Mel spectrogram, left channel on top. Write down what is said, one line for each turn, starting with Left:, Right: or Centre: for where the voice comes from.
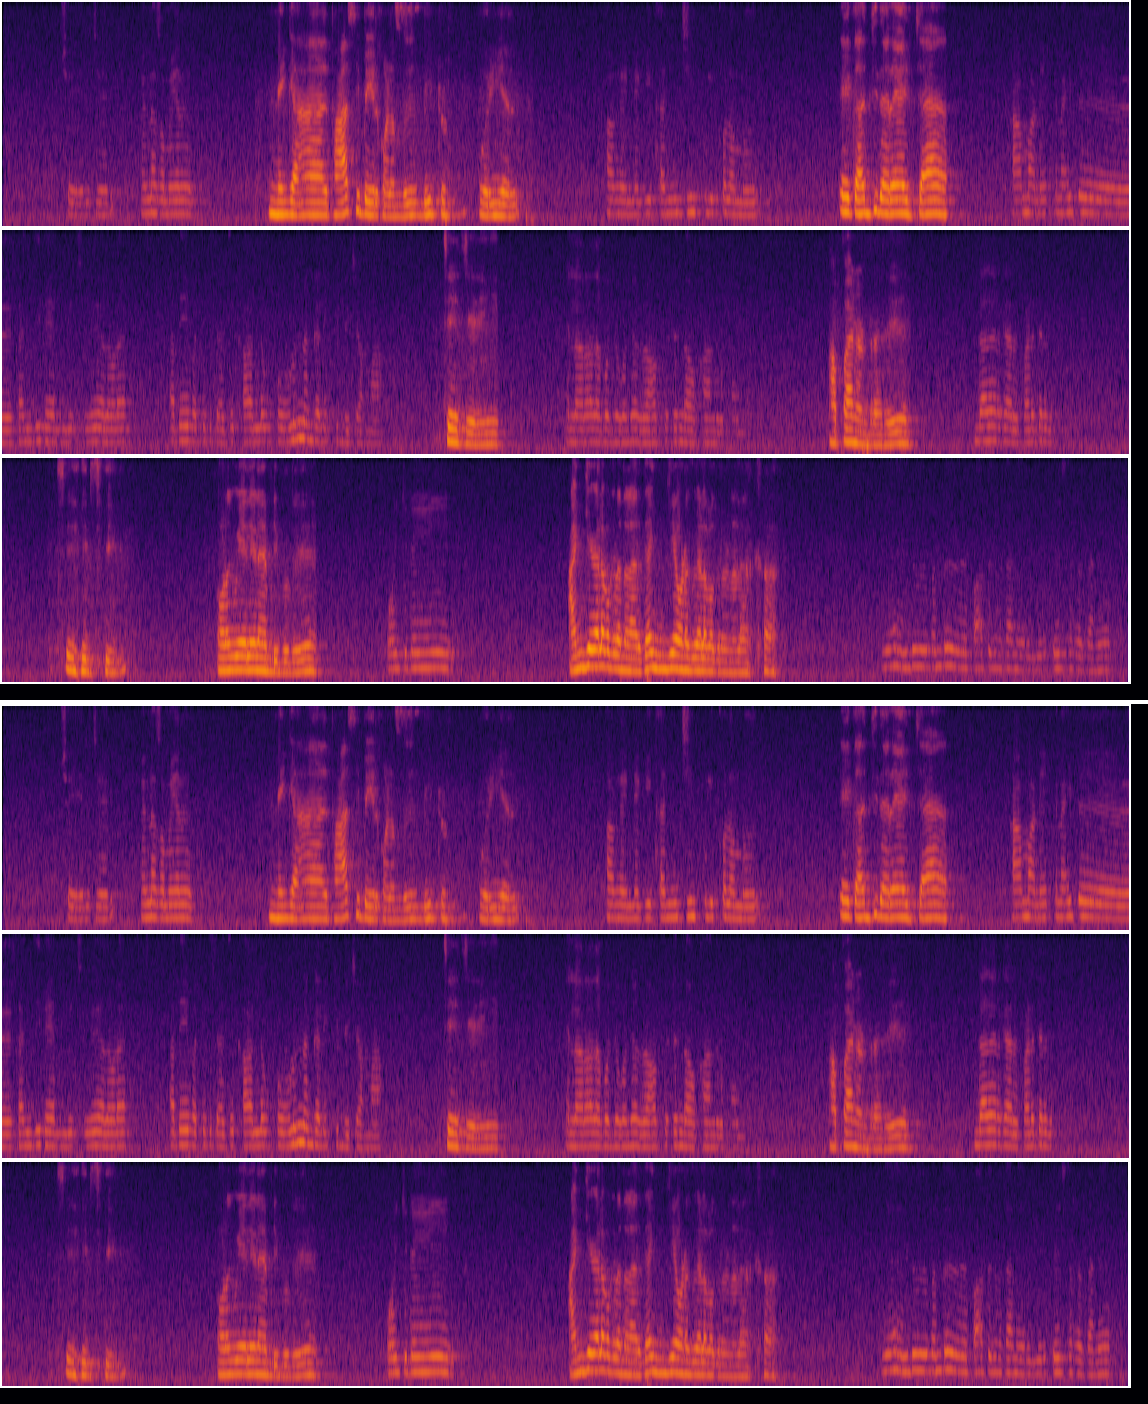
Right: சேரி சேரி என்ன சமையல்
Left: இன்னக்கா பாசி பெயிறு கொழம்பு பீட்ரூட் பொரியல்
Right: அங்க இன்னக்கு கஞ்சி புளிக்கொழம்பு
Left: ஏ கஞ்சி நெறையா ஆயிர்ச்சா
Right: ஆமா நேத்து நைட்டு கஞ்சிதே இருந்துச்சு அதோட அதே வத்துக்குட்டாச்சு கால்ல இப்ப உளுந்த கழி கிண்டுச்சு அம்மா
Left: சேர் சேரி
Right: எல்லாரு அத கொஞ்ச கொஞ்ச சாப்டுட்டு இந்தா உக்காந்துருக்கோம்
Left: அப்பா என்னான்றாரு
Right: இந்தத இருக்காரு படு
Left: சேரி சேரி ஒனக்கு வேல எல்லா எப்டி போது
Right: போய்கிட்டே இருக்கு
Left: அங்கே வேல பாக்குறது
Right: போகுது
Left: நல்ல ருக்கா இங்க உனக்கு வேல பாக்கறது நல்ல ருக்கா
Right: ஏ இது வந்து பாத்துக்கிட்டுதானே இருக்கு இது பேசுறத் தானே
